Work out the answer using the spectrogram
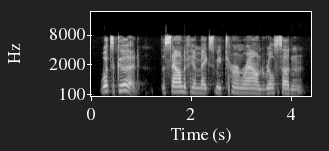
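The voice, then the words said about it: Southern US accent. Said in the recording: “it has some Southern language, and I may kind of lapse into a little bit of Southern accent when I read it”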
